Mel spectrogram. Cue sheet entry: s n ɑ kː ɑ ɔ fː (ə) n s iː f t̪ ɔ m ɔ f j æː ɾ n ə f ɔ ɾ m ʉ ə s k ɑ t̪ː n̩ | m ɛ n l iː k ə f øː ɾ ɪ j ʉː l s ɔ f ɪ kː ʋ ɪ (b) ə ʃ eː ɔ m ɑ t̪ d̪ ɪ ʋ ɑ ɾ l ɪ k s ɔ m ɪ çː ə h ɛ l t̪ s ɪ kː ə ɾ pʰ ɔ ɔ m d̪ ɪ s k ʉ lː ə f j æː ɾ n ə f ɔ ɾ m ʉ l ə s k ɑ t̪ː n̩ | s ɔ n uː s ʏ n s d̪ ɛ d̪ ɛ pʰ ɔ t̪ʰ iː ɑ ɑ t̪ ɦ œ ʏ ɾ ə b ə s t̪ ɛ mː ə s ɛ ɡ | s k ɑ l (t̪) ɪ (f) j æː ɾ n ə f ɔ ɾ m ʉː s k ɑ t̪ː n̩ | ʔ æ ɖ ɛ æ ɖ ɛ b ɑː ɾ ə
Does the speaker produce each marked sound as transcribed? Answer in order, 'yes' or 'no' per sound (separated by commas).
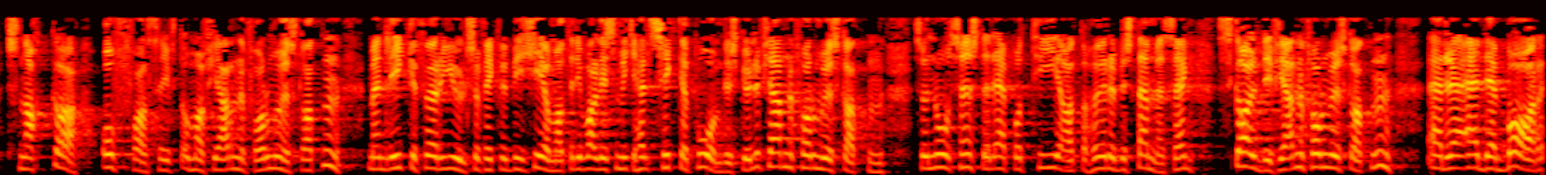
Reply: no, yes, no, yes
